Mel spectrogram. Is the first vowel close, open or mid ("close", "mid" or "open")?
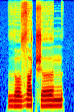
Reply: close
